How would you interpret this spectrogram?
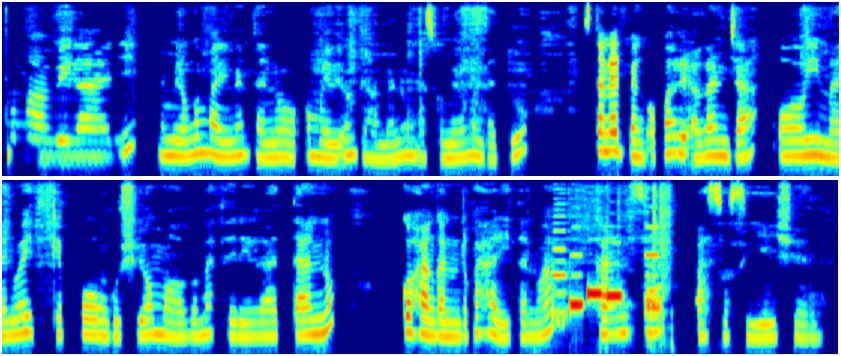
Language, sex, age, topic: Oshiwambo, female, 18-24, finance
